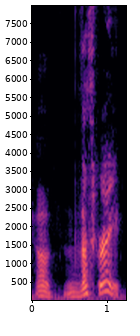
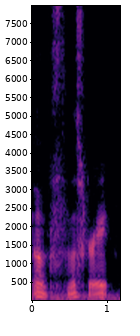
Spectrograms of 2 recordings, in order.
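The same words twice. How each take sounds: First: It sounds sincerely pleased. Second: It sounds sarcastic and dry. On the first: The death is welcome news. The speaker calls it wrong. "I'd never say it like" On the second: The news is actually bad. The speaker calls it right. "But like"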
